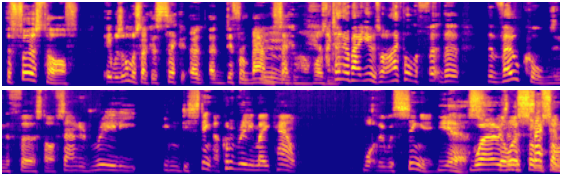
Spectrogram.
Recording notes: It was recorded in my car afterwards, so apologies for the sometimes dodgy sound quality.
